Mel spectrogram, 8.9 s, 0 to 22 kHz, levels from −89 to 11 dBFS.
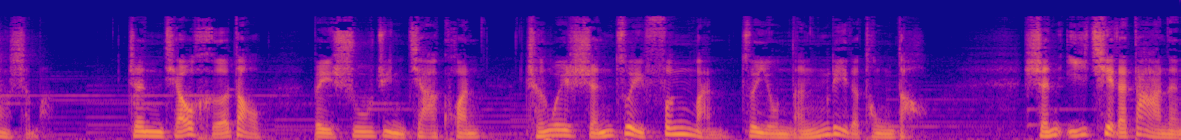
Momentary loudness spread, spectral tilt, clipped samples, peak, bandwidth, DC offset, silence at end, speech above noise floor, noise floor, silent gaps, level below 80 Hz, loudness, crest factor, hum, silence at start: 11 LU; -5 dB/octave; under 0.1%; -4 dBFS; 13.5 kHz; under 0.1%; 0 s; 28 dB; -50 dBFS; none; -48 dBFS; -22 LUFS; 20 dB; none; 0 s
